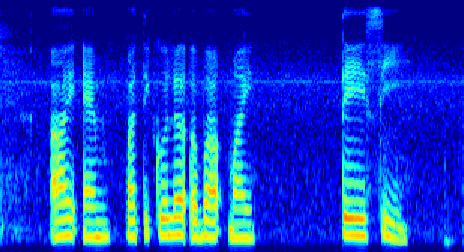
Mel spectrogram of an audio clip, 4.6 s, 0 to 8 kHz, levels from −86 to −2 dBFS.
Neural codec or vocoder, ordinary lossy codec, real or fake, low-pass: none; none; real; 7.2 kHz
